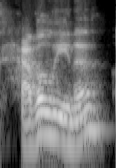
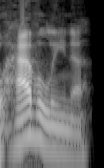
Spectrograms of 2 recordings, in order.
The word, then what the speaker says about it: javelina: I hope I'm pronouncing that right, but it's javelina. – Oh, javelina. – Yep. The J is the H sound.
